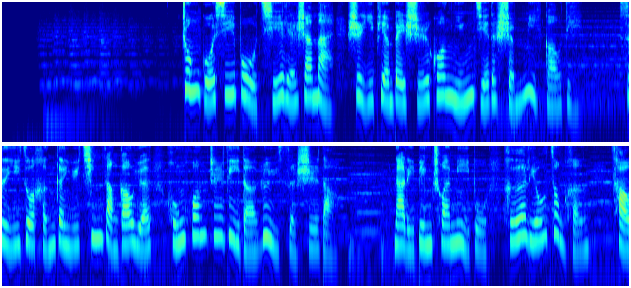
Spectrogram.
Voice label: 纪录片; 祁连山

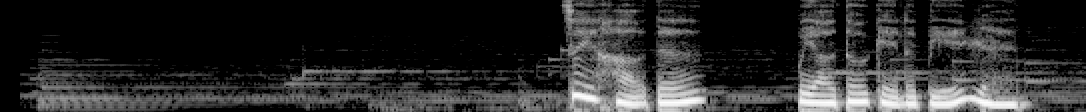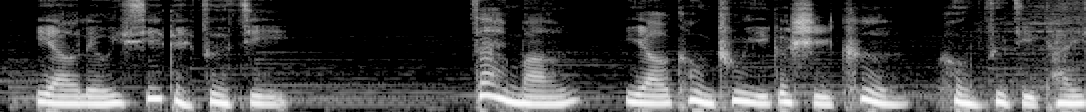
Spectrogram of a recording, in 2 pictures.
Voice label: 化妆品广告

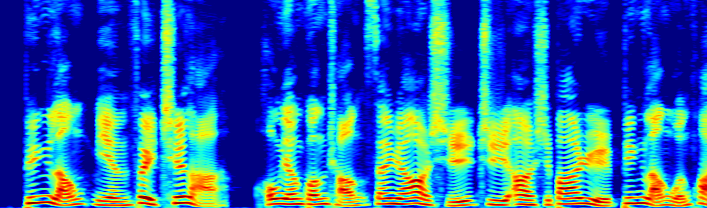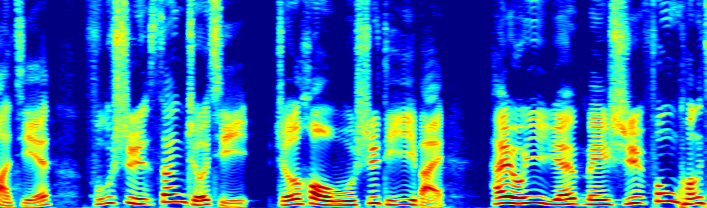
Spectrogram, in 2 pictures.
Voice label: 广告

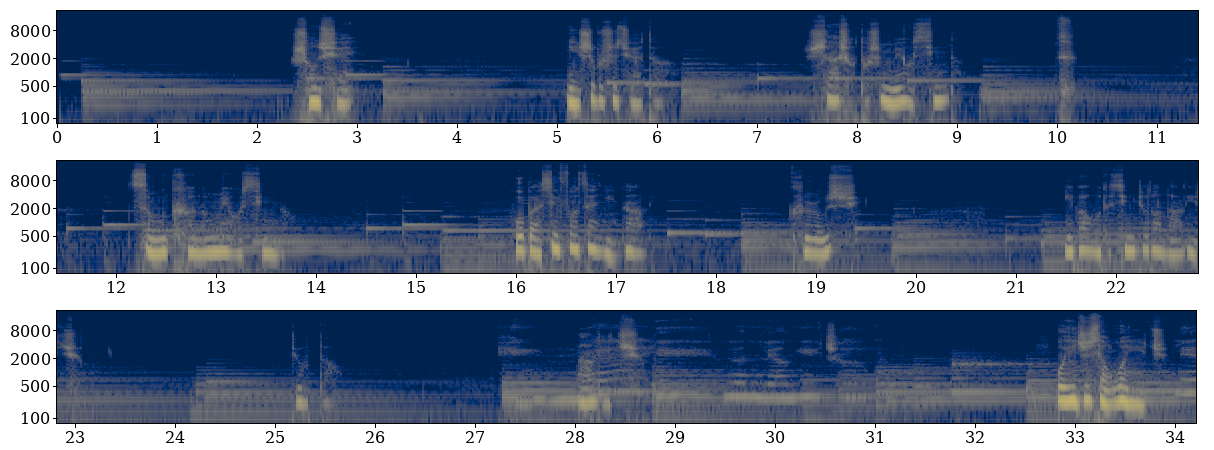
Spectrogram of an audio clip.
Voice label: 古风 小说 配音

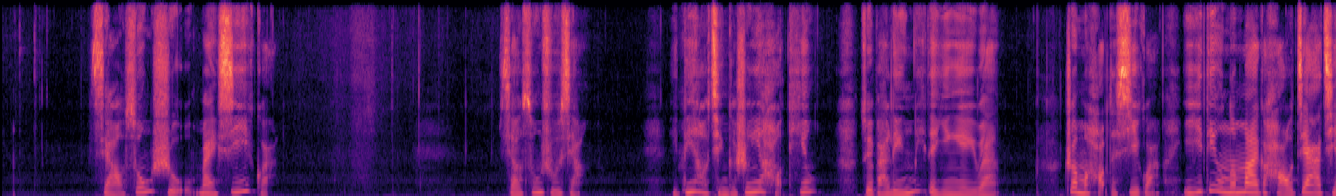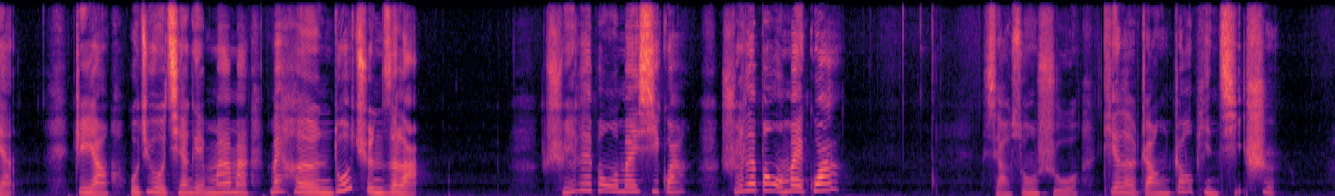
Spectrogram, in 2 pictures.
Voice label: 试音 小松鼠卖西瓜

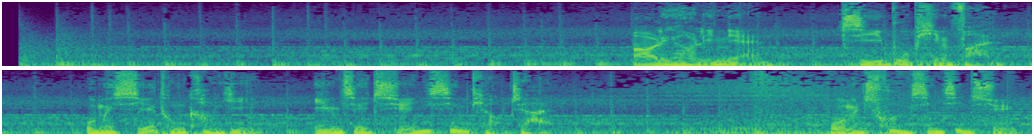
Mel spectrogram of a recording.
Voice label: 大气浑厚; 中国移动四川分公司

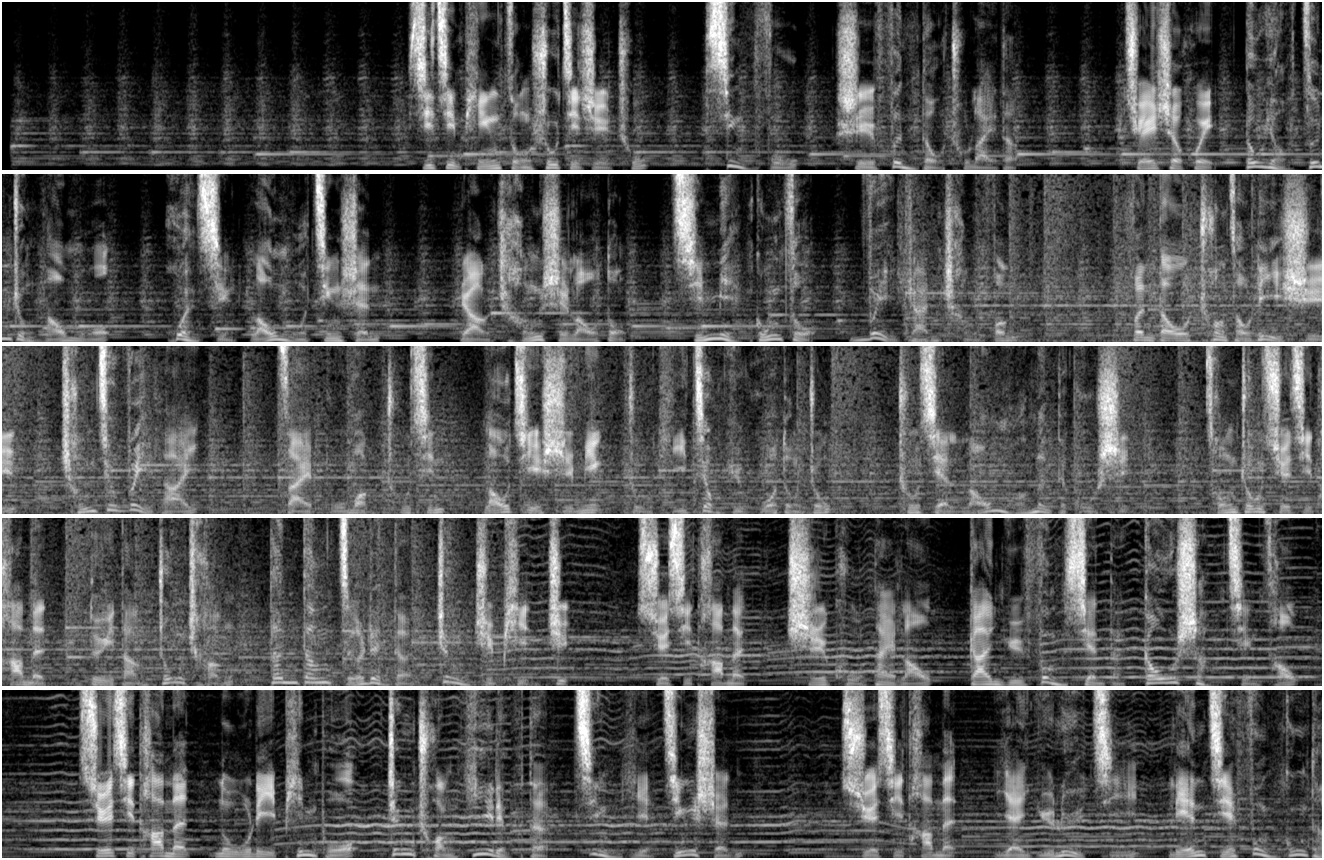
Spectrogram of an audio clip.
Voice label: 宣传政府汇报类; 劳模榜样力量

